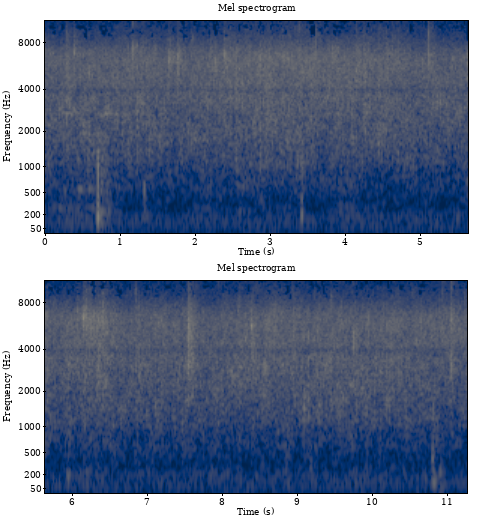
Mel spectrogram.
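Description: Steady rain falling on forest leaves, a continuous hiss broken by a few sharper taps and drips, the strongest about a second in and others near the middle and end.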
